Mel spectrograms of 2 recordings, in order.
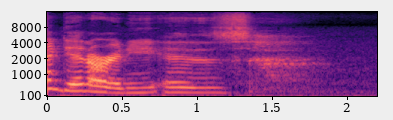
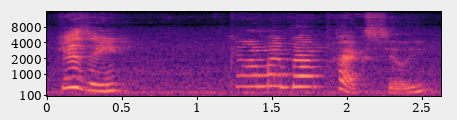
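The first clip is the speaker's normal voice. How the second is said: calling the cat; 11 semitones higher than usual. Real, not acted. Scolding cat on backpack.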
